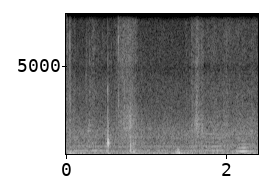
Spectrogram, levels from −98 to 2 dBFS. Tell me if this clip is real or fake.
real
